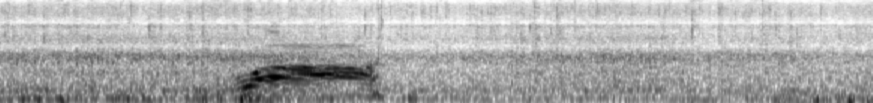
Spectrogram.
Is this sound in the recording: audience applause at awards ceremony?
no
